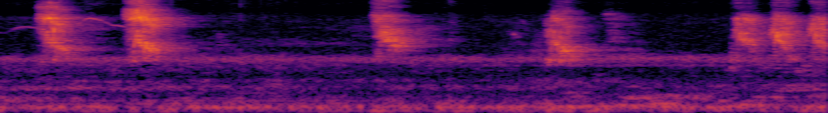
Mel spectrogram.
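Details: Sparrows, parents feeding their chicks; short, bright chirps in about five separate bursts, each rough and high-pitched, spaced roughly a second apart, with a low background hum.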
